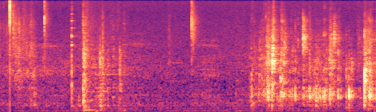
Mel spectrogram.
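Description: Small makeup containers and tools clicking and clinking as they are handled: a few separate sharp clicks, then a busier run of clicks and rattling about three seconds in.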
